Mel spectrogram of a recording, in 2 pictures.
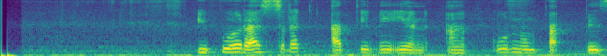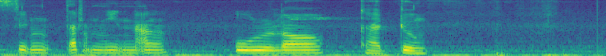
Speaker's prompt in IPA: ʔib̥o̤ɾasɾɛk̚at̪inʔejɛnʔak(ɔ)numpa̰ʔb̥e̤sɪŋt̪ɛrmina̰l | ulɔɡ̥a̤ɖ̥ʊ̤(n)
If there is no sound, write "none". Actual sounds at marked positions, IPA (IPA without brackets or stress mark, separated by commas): u, ŋ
